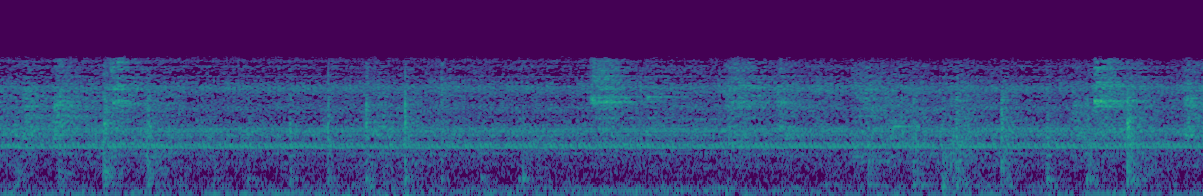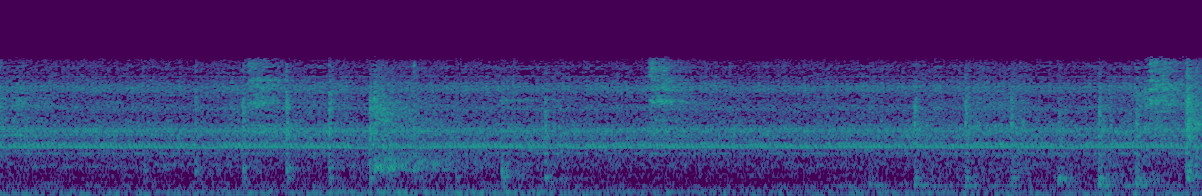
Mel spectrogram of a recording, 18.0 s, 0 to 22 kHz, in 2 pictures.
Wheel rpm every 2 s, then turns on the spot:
0, 0, 0, 0, 0, 0, 0, 0, 0.
none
